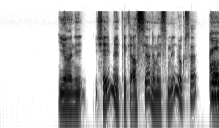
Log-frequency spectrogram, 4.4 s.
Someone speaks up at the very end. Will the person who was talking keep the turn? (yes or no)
no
